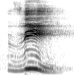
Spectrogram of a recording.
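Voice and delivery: "the" with a long ee vowel; "the" as thee. Shown as a demonstration. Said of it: "tem som de vogal".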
